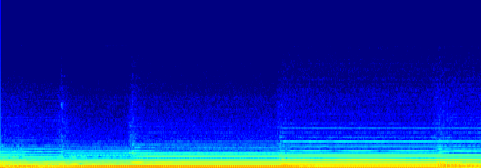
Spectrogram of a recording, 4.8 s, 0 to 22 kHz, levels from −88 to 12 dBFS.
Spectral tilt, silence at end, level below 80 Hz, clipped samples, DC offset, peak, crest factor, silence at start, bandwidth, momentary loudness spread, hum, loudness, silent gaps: -11 dB/octave; 0 s; -20 dBFS; under 0.1%; under 0.1%; -4 dBFS; 10 dB; 0 s; 3.7 kHz; 2 LU; none; -18 LUFS; none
